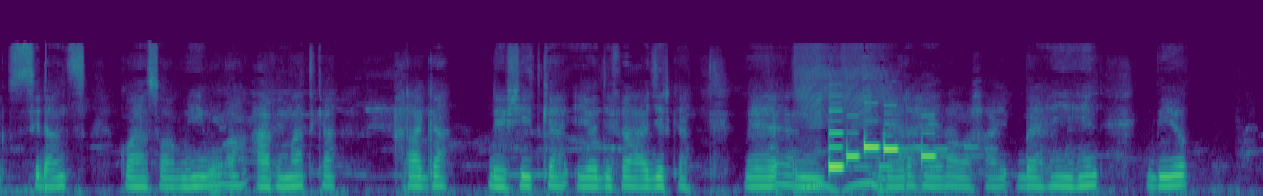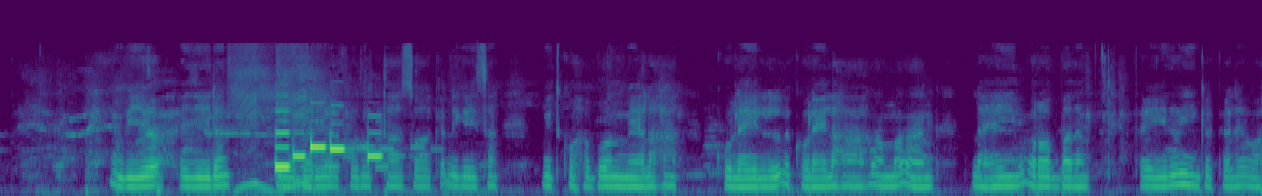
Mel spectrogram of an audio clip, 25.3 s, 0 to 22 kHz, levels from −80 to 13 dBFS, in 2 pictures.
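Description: From start to finish the speech sounds dull and smeared, with nothing above about 9.7 kHz and a fizzy, warbling edge on sibilants. That's likely AAC compression, and the low cut-off and clear damage point to a low bitrate, around 32 kbps.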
